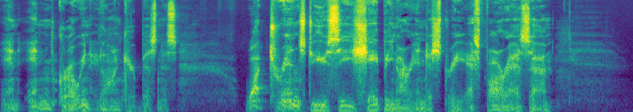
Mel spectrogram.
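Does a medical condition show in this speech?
Yes: throat cancer; fears listeners criticizing voice.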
